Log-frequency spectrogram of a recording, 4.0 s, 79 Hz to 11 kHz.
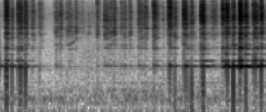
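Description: Fingers tap an unopened aluminum Coca-Cola can full of soda, a container of liquid tapped for its rain-like sound. Quick, uneven runs of bright, crisp taps each carry a brief metallic ring around 600 Hz that fades almost at once.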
